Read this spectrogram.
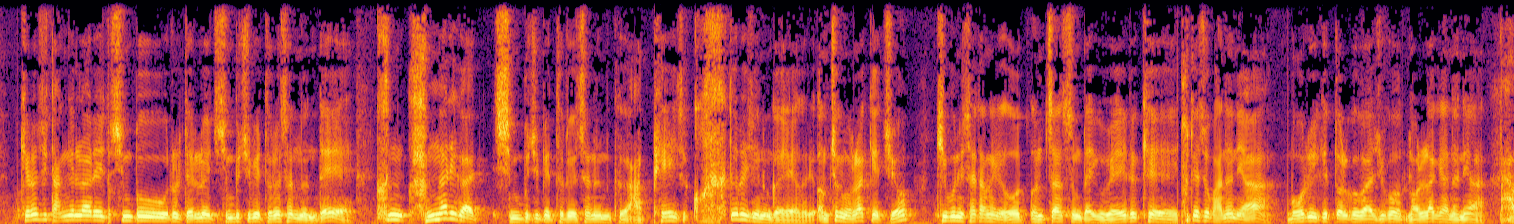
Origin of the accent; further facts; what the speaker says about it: North Korea; 탈북자로서 제가 북에서 느꼈던 것과 여기서 체험하는 것이 어떤 차이가 있는지 그런 걸 이야기하려고 해요.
